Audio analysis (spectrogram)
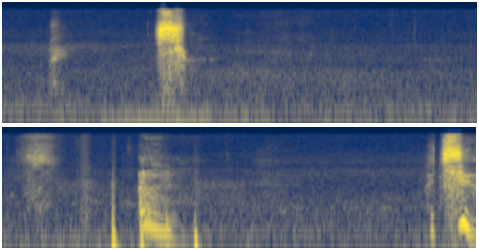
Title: sneezing on people in the street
